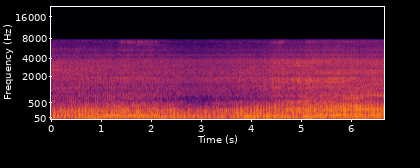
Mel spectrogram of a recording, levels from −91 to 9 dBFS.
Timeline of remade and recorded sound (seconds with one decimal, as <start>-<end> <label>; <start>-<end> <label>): 0.0-1.0 remade; 1.0-2.0 recorded; 2.0-6.7 remade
